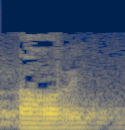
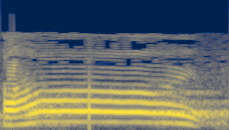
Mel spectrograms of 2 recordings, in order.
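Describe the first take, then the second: First: The greeting sounds cold and without emotion. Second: The greeting sounds warm and eager. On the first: The greeter holds a dismissive, stronger position. "odmítavý, chladný, bez emocí" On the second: The greeter wants the friendship. "slyšíš ten rozdíl?"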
